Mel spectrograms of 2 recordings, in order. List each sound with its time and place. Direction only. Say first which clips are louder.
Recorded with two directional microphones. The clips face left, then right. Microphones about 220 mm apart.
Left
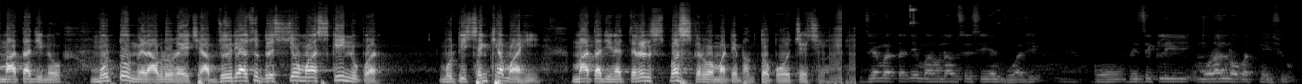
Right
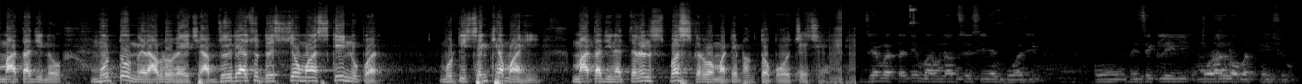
0.0 s speech: left 2 dB; 15° left (ahead or behind)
